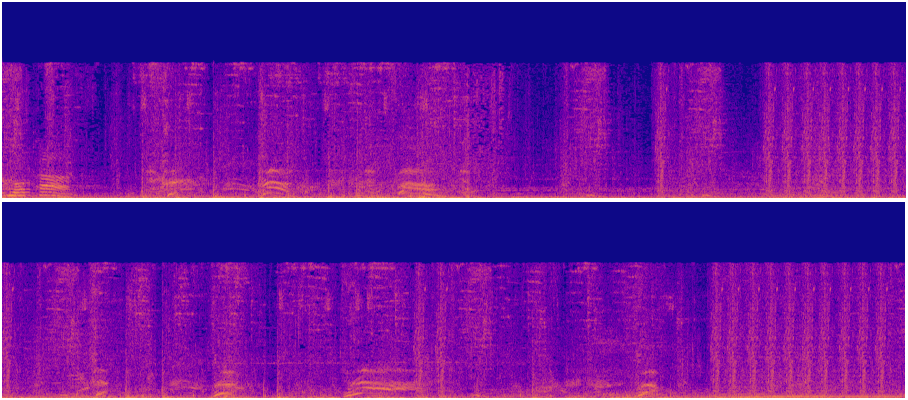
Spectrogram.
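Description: Blades slash and strike in a video game fight.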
